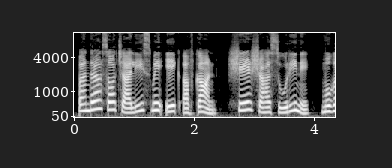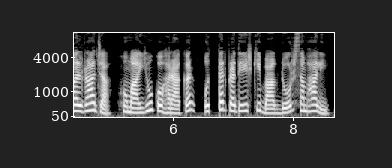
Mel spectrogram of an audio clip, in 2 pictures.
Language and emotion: Hindi, neutral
